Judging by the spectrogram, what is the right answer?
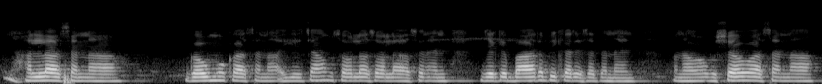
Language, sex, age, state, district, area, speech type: Sindhi, female, 45-60, Gujarat, Kutch, rural, spontaneous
